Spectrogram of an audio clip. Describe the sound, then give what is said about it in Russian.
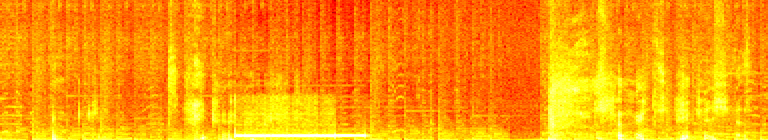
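A loud, steady telephone busy-line tone sounds for just over a second after a number is dialed and found engaged, with people talking before and after it. “Номер ну, занят.”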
